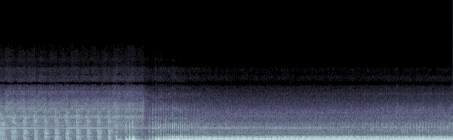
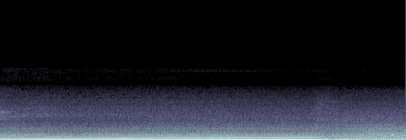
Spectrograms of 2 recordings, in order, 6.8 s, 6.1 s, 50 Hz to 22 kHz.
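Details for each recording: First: Mitsubishi Evo X, breaking up under full boost and misfiring since spark plug change, plugs regapped, engine not yet fully warm, at idle: uneven, lumpy idle with irregular stumbles, same amount of misfire as before. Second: Mitsubishi Evo X with a misfire under high boost, after spark plugs were re-gapped, during a prolonged half-boost pull at about 13–18 psi: note climbs smoothly and evenly with no stumbles or popping. Runs normally at half boost; the misfire returns at full throttle.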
